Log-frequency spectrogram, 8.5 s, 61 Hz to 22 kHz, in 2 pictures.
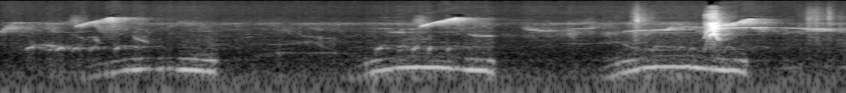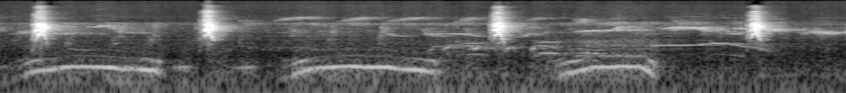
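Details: Baya weavers building nests at dawn in Lopburi, Thailand, 1 May 2026: repeated loud clicking chips, short rising buzzes and squeaky chatter. Deep cooing phrases from a dove-like bird repeat about once per second.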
